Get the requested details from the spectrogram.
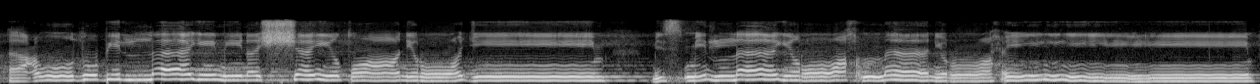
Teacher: Irama rentaknya lebih cepat ya dibanding dengan tilawah. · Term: murattal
